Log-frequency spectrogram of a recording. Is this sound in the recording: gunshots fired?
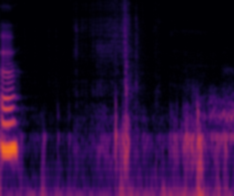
no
